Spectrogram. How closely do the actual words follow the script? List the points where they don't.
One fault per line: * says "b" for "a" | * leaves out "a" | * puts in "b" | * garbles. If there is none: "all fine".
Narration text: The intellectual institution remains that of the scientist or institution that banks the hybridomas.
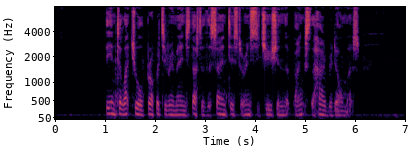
* says "property" for "institution"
